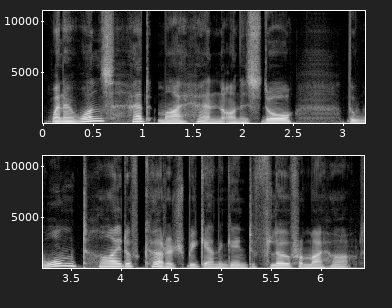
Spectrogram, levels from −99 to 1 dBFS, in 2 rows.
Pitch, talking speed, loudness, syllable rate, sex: 130 Hz, 195 wpm, -19 LUFS, 4.4 syllables/s, male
